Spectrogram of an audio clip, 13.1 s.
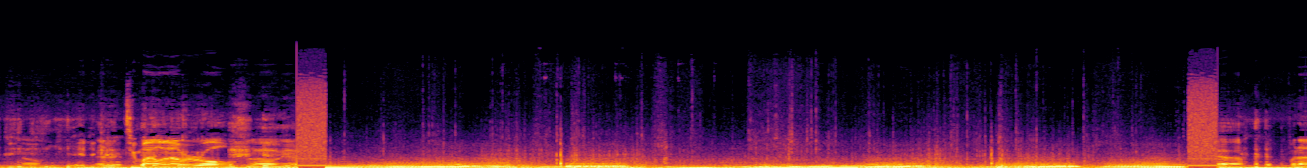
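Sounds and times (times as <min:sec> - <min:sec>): car engine accelerating: 0:01.2 - 0:13.0.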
